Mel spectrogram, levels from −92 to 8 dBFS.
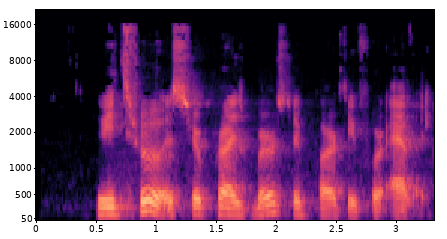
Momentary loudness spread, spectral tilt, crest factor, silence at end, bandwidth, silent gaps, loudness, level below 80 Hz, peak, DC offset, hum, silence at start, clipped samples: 10 LU; -5 dB/octave; 16 dB; 0.15 s; 16.5 kHz; none; -17 LUFS; -62 dBFS; 0 dBFS; under 0.1%; none; 0.5 s; under 0.1%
